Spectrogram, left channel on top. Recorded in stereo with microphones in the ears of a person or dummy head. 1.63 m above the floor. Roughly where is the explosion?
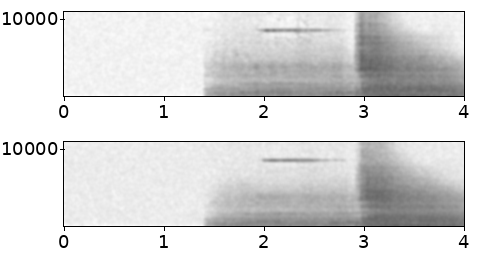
Left.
